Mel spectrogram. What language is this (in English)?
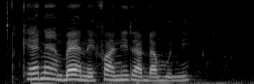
Masai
